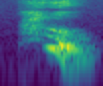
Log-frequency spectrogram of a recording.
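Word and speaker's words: Polk: and of course it's it's spelled p o l k like pke but when I heard it my brain H poke like p o k e so I was like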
